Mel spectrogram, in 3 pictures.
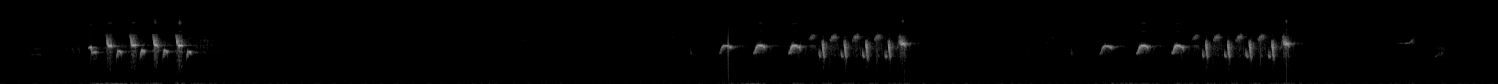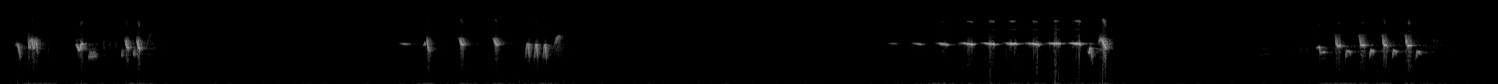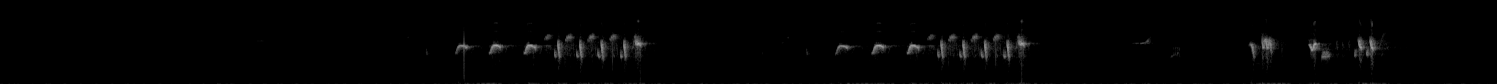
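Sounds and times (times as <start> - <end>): songbird chirping: 0.0 - 44.9.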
